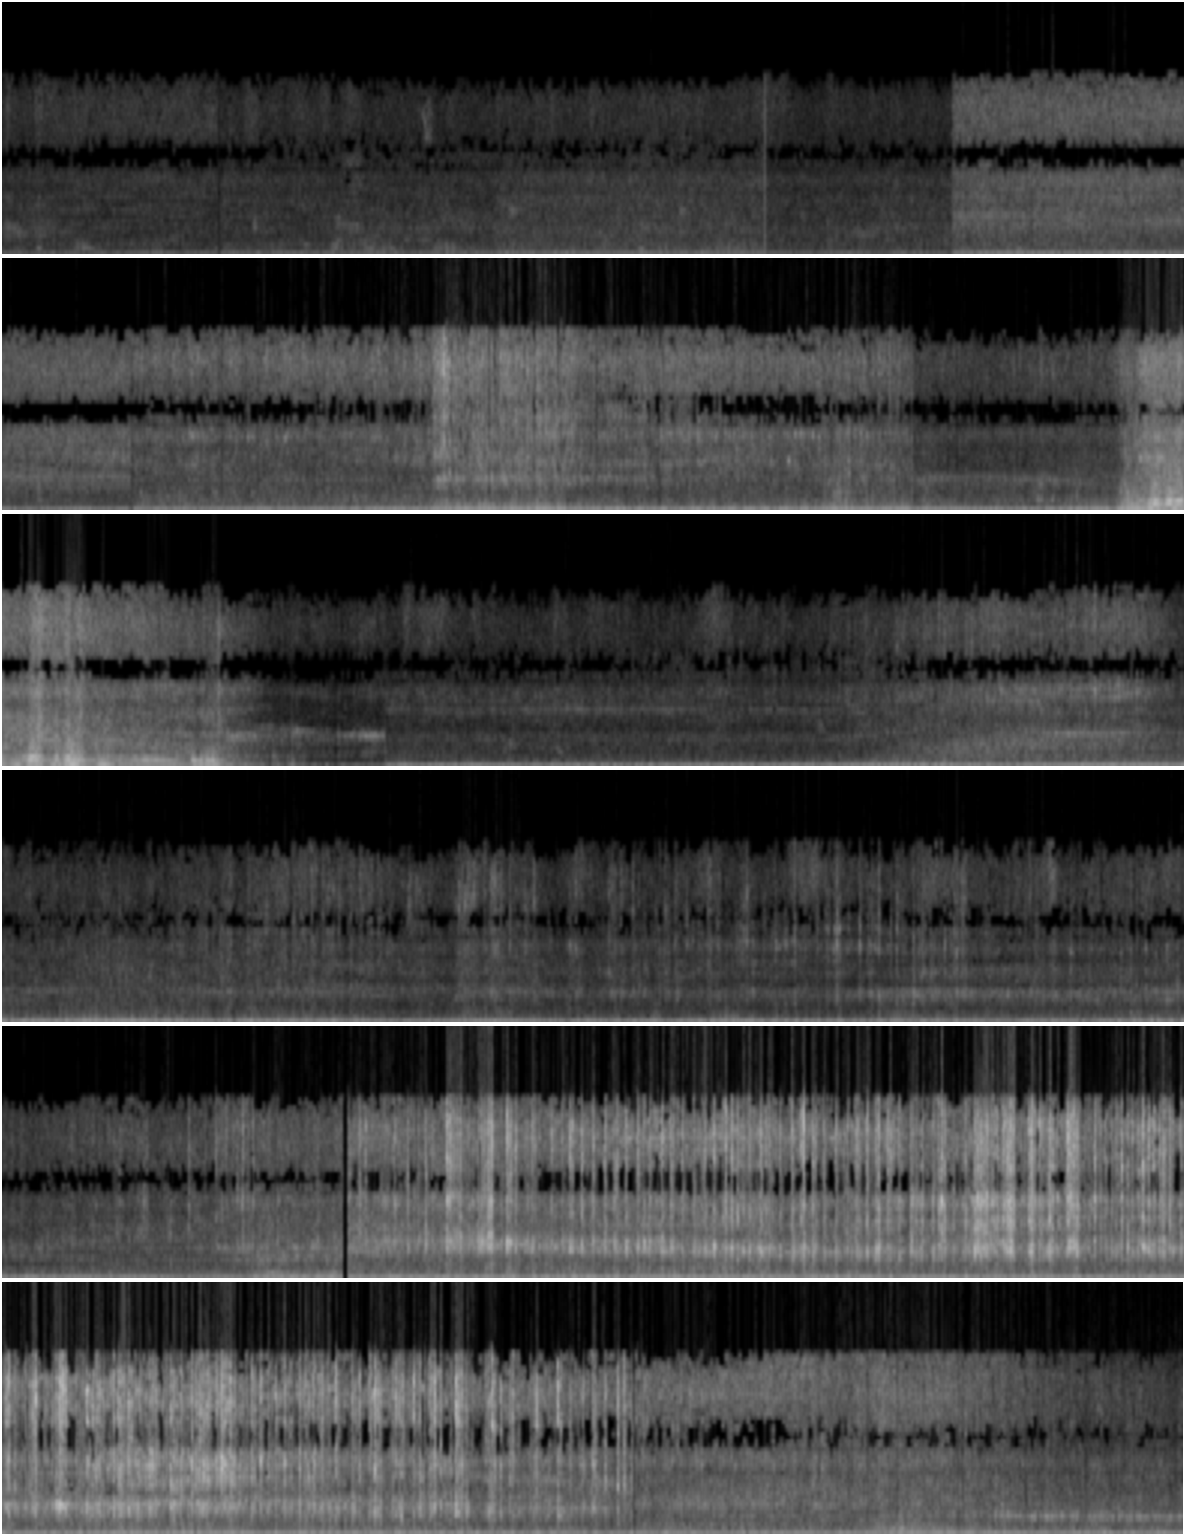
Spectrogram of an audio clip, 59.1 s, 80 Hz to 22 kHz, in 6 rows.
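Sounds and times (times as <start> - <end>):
car engines rumbling: 0.0 - 59.0
engine revving: 7.9 - 22.0, 26.5 - 59.0.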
